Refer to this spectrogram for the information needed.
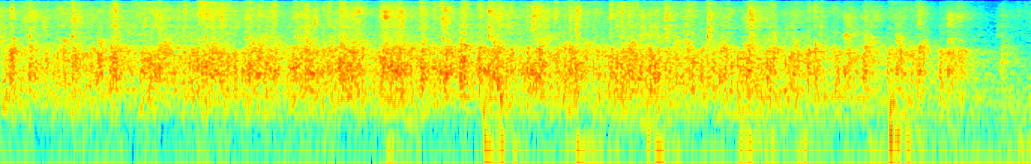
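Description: Sustained audience applause, a dense crackle of many hands clapping at a steady, even loudness for about seven seconds, tapering slightly at the end, with no voices over it.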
